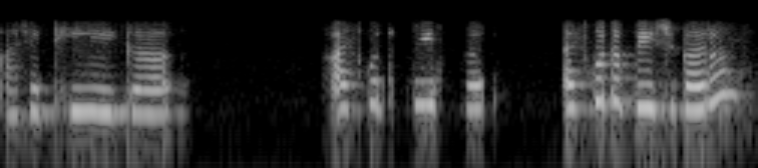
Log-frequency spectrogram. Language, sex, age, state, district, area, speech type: Kashmiri, female, 18-30, Jammu and Kashmir, Budgam, rural, conversation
